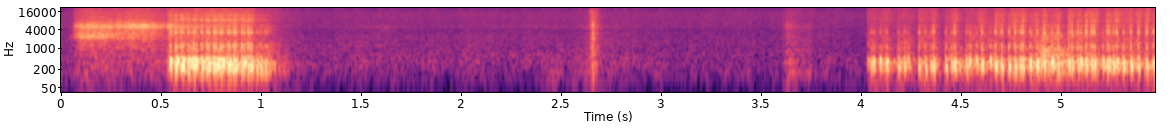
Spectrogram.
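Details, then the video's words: Toy poodle annoyed by a child's noise, giving a short rough growl, a quiet pause with faint clicks, then a sustained grumbling, rasping growl. "Poodle irritado com a criança fazendo. Barulho"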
